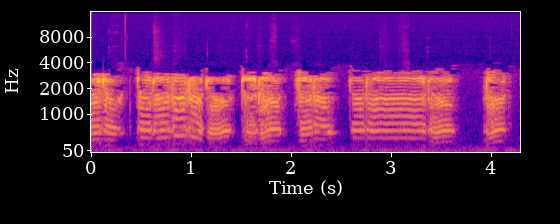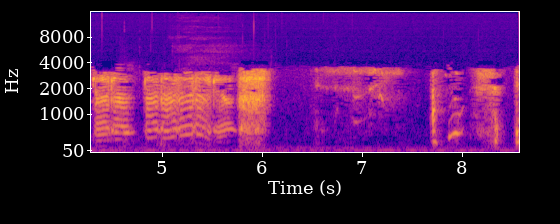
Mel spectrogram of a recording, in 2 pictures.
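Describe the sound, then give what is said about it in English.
A squeezed toy pig, passed around in a game, plays a tinny, thin-sounding electronic song in short bursts of melody, followed by a softer crackly stretch with a few squeaky blips near the end. “you squeeze it, it plays a song, and then you pass it around”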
